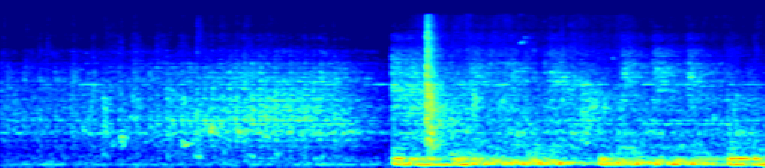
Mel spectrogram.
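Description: Water splashing and sloshing as water puppets are moved through the pool, then water-puppet show music comes in loudly about three seconds in, opening with a sharp crack and carrying on with a pulsing low beat.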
